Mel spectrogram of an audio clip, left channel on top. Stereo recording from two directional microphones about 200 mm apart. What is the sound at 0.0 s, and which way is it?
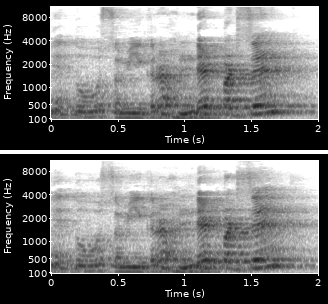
A man's voice, 10° left (ahead or behind).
